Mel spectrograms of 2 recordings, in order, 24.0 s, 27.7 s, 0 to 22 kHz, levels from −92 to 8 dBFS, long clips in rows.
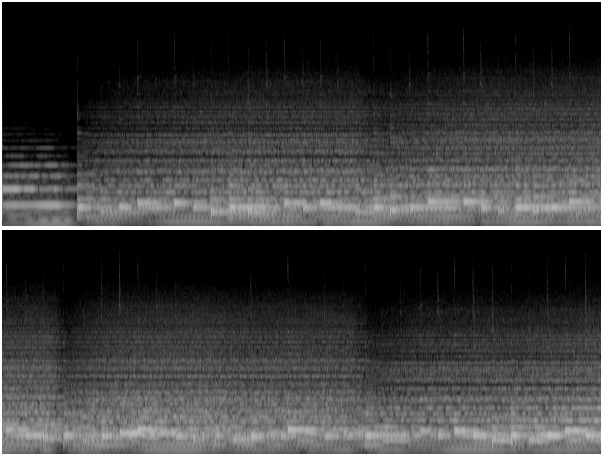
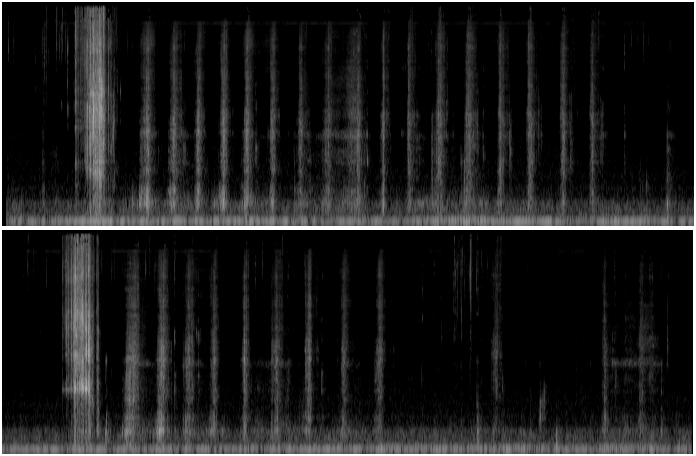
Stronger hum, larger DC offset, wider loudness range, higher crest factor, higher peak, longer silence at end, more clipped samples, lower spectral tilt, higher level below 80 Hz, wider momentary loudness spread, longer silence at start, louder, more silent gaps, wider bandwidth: neither; neither; second, 3 LU vs 23 LU; second, 14 dB vs 38 dB; second, -14 dBFS vs 0 dBFS; about the same, 0 s vs 0.05 s; neither; first, -8.5 dB/octave vs -1 dB/octave; about the same, -50 dBFS vs -50 dBFS; second, 7 LU vs 20 LU; about the same, 0 s vs 0.1 s; about the same, -29 LUFS vs -29 LUFS; neither; second, 7 kHz vs over 20 kHz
